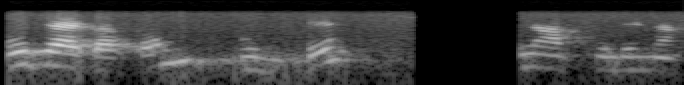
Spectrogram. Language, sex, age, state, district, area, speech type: Hindi, female, 18-30, Bihar, Samastipur, rural, conversation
